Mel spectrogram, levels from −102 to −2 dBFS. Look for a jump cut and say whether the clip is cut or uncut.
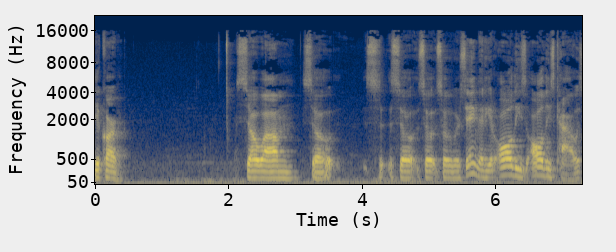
cut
